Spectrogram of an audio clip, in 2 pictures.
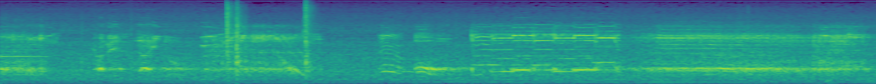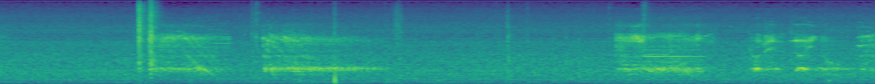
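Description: Plastic parts of a toy belt click and snap.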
